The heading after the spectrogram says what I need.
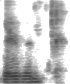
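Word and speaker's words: Dafydd: Is that how you say it, David? Yeah. So it's the Welsh spelling of David. So it's actually phonetic.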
